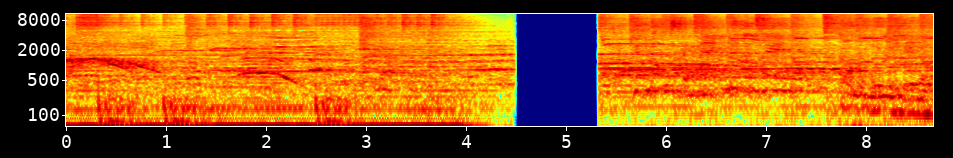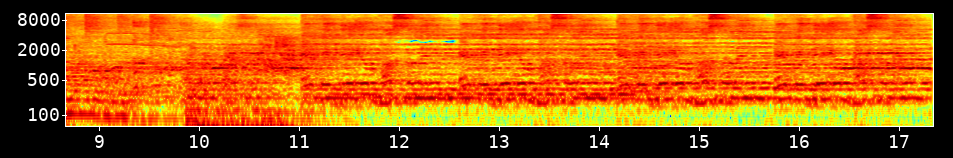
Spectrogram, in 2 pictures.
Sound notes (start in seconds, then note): 0.0 hip hop beat playing; 5.3 audience cheers; 10.6 dramatic hip hop music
